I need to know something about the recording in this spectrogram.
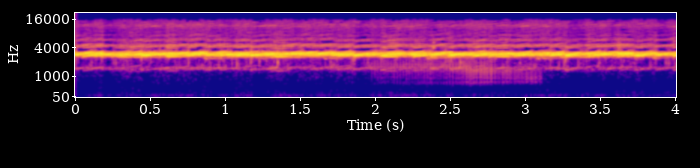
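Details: Dense night chorus of spring peepers at an early-year frog pond, countless high piping peeps blending into one continuous shrill ring, joined midway by a short burst of lower, rattling croaking.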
